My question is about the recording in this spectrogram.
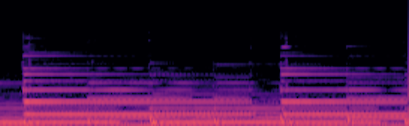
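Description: Acoustic guitar strumming a steady chord pattern, each chord held and restruck about every two-thirds of a second.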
